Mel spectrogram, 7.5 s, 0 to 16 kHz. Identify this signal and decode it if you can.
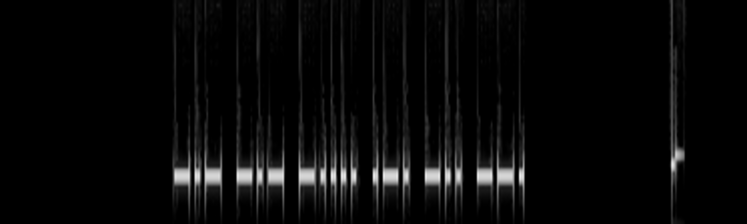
Morse code, heard as a keyed tone, about 23 wpm, 700 Hz. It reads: KK6RDG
